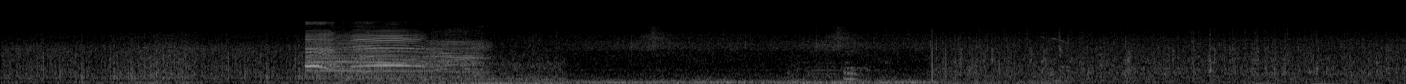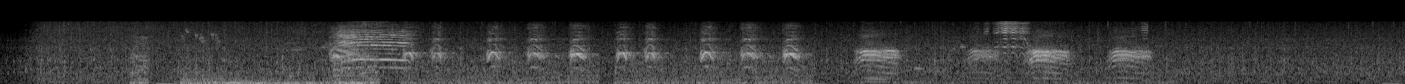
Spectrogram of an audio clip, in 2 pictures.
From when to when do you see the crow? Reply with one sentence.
You can hear the crow from 15.3 to 25.7 s.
